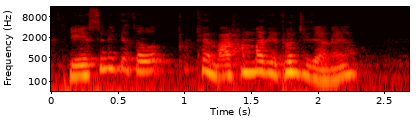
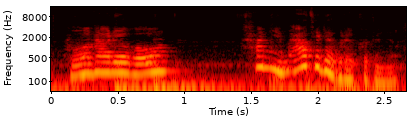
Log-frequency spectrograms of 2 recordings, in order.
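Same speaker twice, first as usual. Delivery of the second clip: ordinary talk, nothing marked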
